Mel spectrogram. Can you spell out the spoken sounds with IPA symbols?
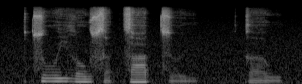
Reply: t͡suː˥j lo˥wsɐ˨k̚saː˥t̚t͡sɵ˨ɥ | kɐ˨w

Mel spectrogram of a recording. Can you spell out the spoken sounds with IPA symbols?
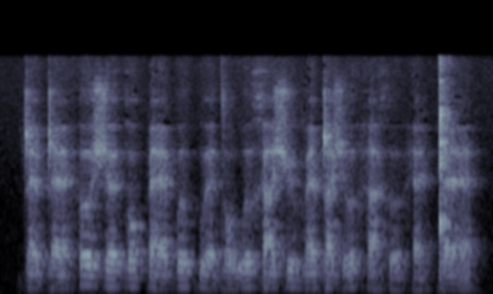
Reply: ʈæ˨˩ʈæ˨˩˦ hɤ˥˨ʃɜ˧˥ ɡɔ˧˥pæ˨˩˦pɤ˧˥ kʷɜ˨˩dɔ˨˩˦wɤ˧˥xa˧˥ ʃʏ˥˨væ˧˥ ʈa˨˩ʃɤ˧˥ ha˨˩xɤ˨˩˦hæ˨˩ ǃæ˥˨

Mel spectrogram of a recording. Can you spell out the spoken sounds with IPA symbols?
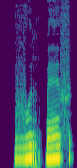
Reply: vʊrk͡pɛːf

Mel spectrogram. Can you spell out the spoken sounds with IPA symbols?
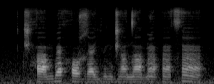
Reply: t͡ʃʰambæ hɔɮæjʉnd͡ʒã dãɓæ̃pæ̃ sæ̃

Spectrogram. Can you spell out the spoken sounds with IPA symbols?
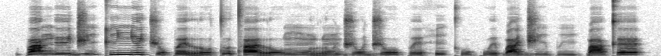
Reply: pa˨ŋeː˨ d͡ʒi˨˦kʼi˦ɲe˦ t͡ʃo˨pɛ˦ ro˨tʊ˦˨tʰa˨roː˨ ŋũ˨rũ˨ d͡ʒo˨d͡ʒoː˦pe˨ hi˦kʰu˨kʷe˨ɓa˦ d͡ʒi˦˨piː˨k͡pa˦ kʼɛ˦

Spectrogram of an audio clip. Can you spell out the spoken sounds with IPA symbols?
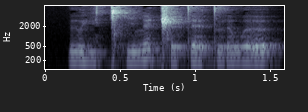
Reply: ɨʊ̯vʲɯǀʰil ɛǁɘtɛ tɯɾəwə

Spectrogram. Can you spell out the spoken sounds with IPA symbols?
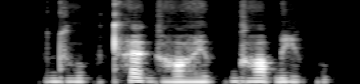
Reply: dʱukʷt̪ʰɜ ɡʱɒɦɪkʷɡʱɒ ɓikʷ

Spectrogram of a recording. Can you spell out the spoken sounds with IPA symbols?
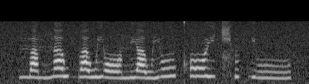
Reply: ma˨˩mna˥˩w ba˦˥wjɔː˩˦n ja˨˩wjoː˥˩kʰɔː˥˩jt͡ɕʰɯ˦˥k̚ juː˧

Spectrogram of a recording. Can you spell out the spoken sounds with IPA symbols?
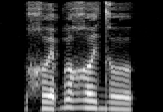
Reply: χʷɛɓu ʁʷido

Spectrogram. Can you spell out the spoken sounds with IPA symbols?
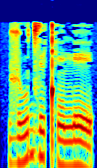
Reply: ʐud͡zɨǃʰẽ ŋe

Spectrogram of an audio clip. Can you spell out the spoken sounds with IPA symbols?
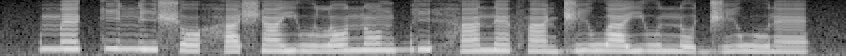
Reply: mɛ˦ ki˦ni˧ʃɔ˨ ha˨ʃã˧ju˨ lɔ˨˦nɔ̃˦ ɡ͡bi˦˨hã˨˦ nɛ̃˦˨fã˧d͡ʒi˦ wa˦ ju˧no˨ d͡ʒi˨˦wu˧ɾɛ̃˧

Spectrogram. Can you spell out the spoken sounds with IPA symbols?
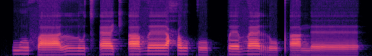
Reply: wʊ˦faː˨ lːʊ˦t͡sʼæ˦t͡ʃʼa˦ vɛː˦ħo˦ ko˨pːɛ˦ væ˦ro˨pʼa˨ ŋɛː˨

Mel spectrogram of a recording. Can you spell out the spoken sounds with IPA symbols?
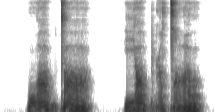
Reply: wɒbtɒ | jɒbɡʷe tˤo

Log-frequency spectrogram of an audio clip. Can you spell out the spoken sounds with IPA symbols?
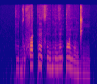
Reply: ki˨du˨˦fa˦kɛ̃˦ sĩ˧ɡ͡bĩ˧ dɛ̃˦k͡pɔ̃˦˨jũ˨ d͡ʒi˨

